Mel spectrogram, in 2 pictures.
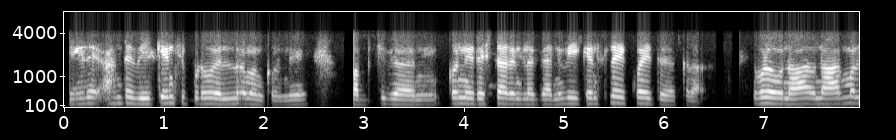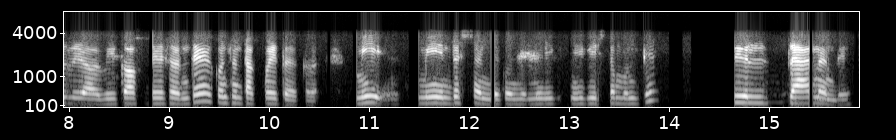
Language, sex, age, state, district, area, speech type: Telugu, male, 18-30, Telangana, Nirmal, rural, conversation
